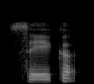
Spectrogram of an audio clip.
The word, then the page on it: seka: Pali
